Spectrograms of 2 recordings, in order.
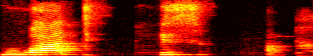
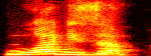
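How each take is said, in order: First: Each word is said separately with breaks. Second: The words run together without breaks. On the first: The speaker calls it wrong. "আমি কিন্তু এভাবে এটাকে উচ্চারণ করিনি" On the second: The speaker calls it right. "আমি কি বললাম"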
